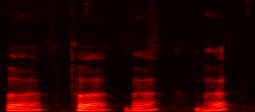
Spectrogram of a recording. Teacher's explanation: इस फिगर में ट्रेनिज हम लोग देख रहे हैं कि वायु जो है वो बाहर मुख विवर से निकल रही है और दोनों ओठों को हम बंद कर रहे हैं, और बंद करके जब खोलते हैं तब हमारे जो है बायोलेबियल साउंड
